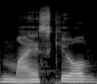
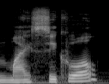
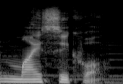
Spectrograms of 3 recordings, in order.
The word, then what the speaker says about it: MySQL: as a software product developers of this product prefer to call it mysql rather than mysql but they don't mind if we call it my sequel in this course i'll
